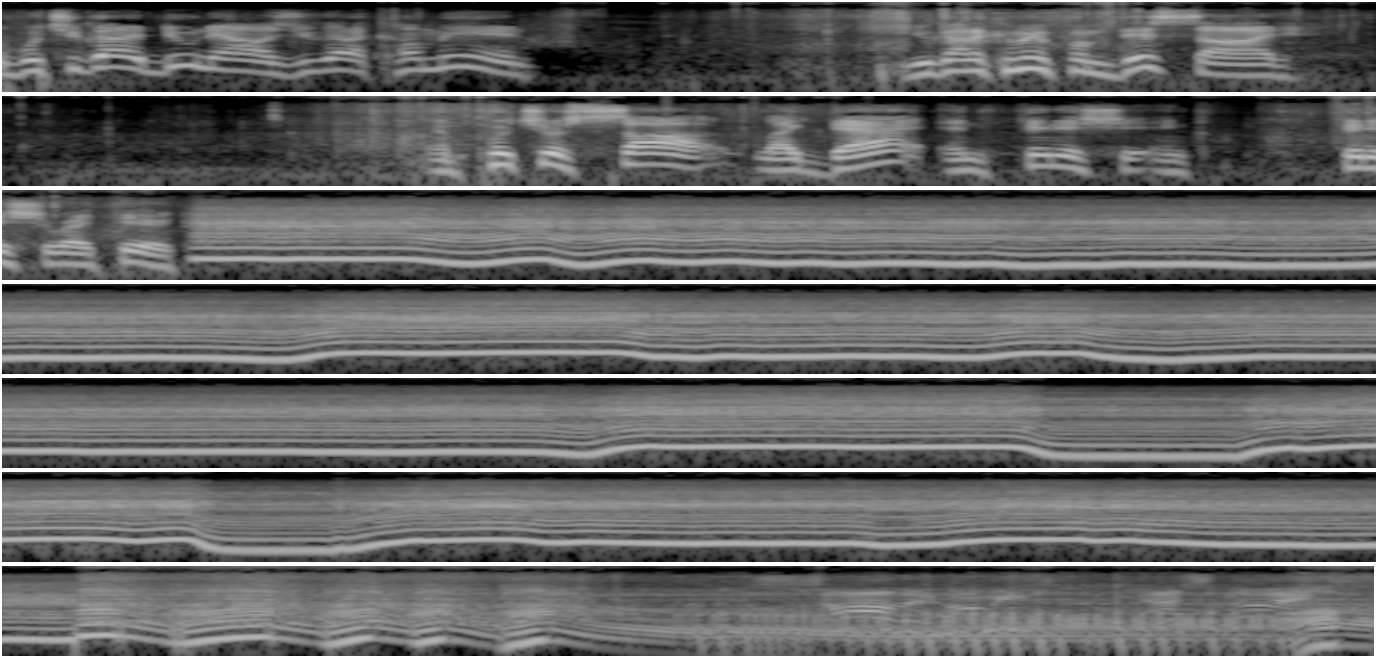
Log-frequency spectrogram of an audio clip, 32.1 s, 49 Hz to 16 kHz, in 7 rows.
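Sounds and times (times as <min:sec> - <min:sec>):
chainsaw cutting wood: 0:02.4 - 0:04.6, 0:09.1 - 0:32.0.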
